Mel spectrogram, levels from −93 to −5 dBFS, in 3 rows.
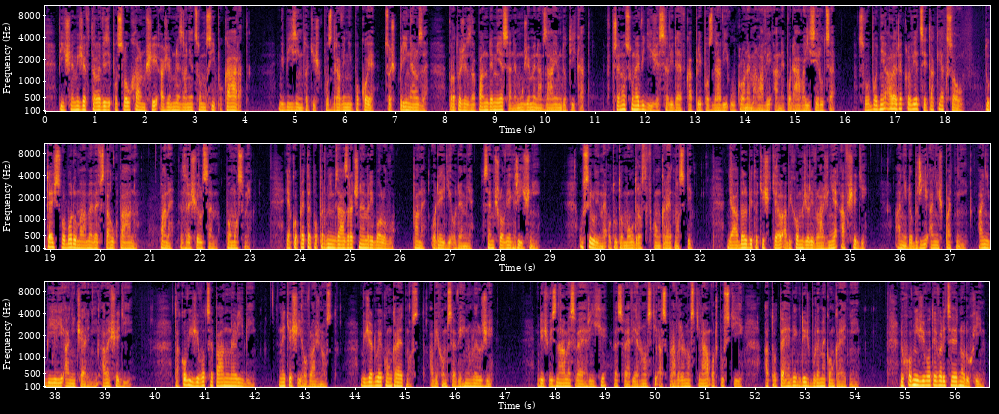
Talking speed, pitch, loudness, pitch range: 145 wpm, 100 Hz, -19 LUFS, 90-115 Hz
